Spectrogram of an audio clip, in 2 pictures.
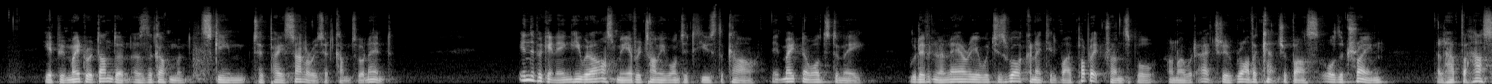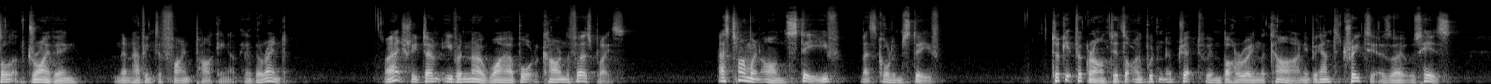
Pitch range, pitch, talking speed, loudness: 100-125 Hz, 110 Hz, 250 wpm, -20 LUFS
